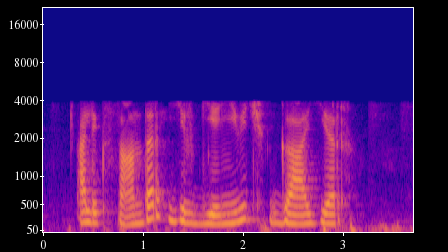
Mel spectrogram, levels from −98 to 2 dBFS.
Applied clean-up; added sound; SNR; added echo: none; none; none; none.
